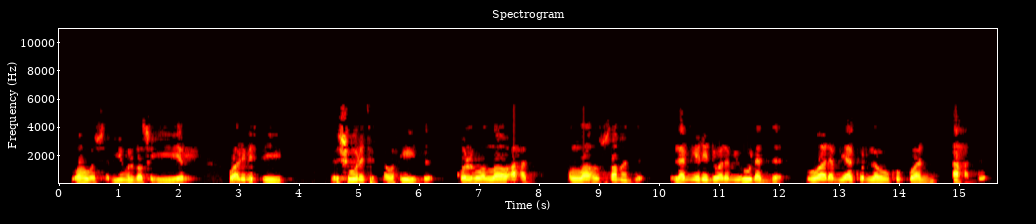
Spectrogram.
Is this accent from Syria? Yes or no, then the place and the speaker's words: yes; Syria; الشيخ المسلم ابن عربي والمدفون هناك عندنا في سوريا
